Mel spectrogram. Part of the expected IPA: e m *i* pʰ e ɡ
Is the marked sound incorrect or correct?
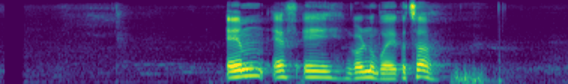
incorrect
